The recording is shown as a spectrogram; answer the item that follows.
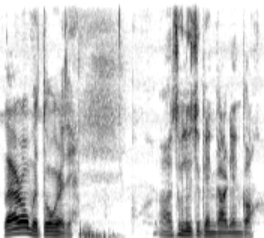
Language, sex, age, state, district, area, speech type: Manipuri, male, 30-45, Manipur, Tengnoupal, urban, spontaneous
